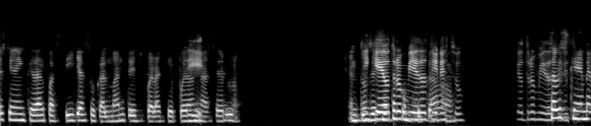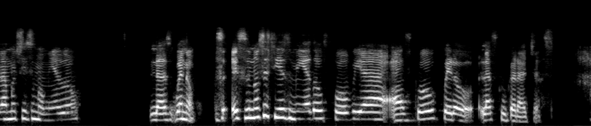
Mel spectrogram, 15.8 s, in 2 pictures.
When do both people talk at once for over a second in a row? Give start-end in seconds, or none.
4.8-6.1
